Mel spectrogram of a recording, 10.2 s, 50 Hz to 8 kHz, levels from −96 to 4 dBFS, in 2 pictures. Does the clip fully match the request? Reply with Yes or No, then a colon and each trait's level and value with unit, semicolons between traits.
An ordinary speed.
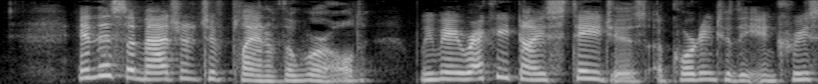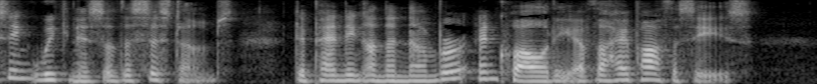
Yes: average, 165 wpm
